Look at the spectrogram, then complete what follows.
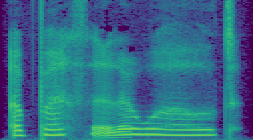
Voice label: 3 year old english boy says the best in the world softly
